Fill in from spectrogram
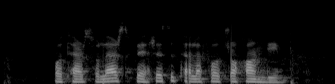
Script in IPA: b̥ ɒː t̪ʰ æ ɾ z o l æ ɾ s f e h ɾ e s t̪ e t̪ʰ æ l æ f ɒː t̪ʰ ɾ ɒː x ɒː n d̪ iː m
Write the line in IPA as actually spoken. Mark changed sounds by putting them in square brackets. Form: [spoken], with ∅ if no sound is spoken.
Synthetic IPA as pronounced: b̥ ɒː t̪ʰ æ ɾ [s] o l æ ɾ s f e h ɾ e s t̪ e t̪ʰ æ l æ f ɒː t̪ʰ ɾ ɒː x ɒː n d̪ iː m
